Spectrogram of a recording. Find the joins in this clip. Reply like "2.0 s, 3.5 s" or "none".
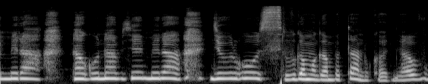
2.7 s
